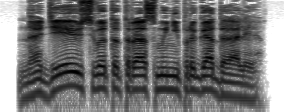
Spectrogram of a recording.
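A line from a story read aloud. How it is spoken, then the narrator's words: Grim. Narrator (Russian): мрачно сказал Тимур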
